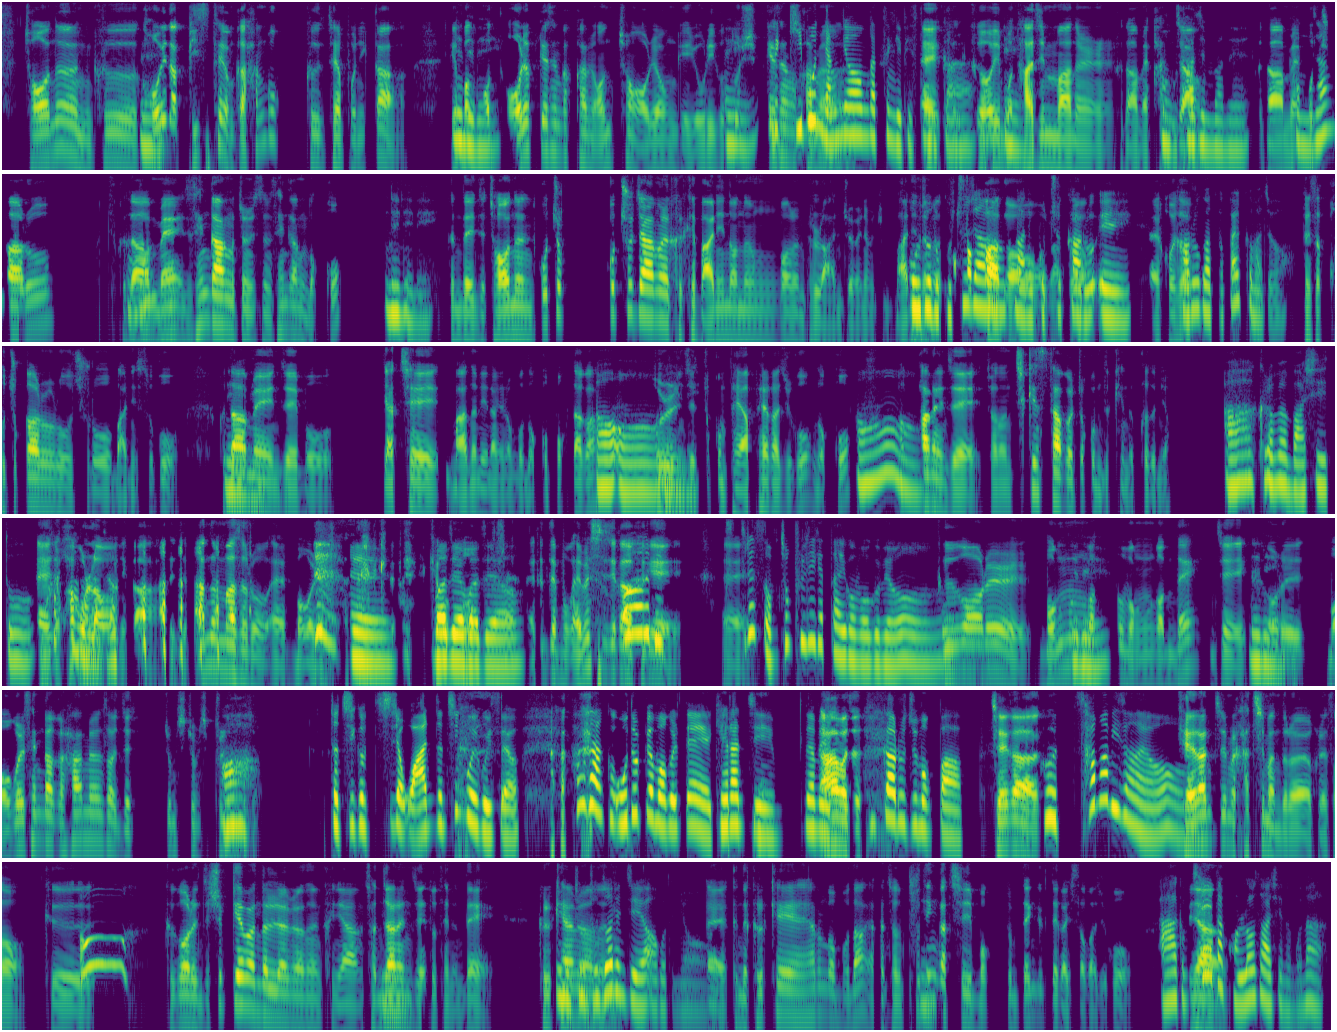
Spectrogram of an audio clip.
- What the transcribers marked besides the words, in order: tapping; other background noise; put-on voice: "치킨 스톡을"; laugh; laughing while speaking: "먹으려면 그렇게 그렇게 먹고"; laugh
- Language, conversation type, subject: Korean, unstructured, 자신만의 스트레스 해소법이 있나요?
